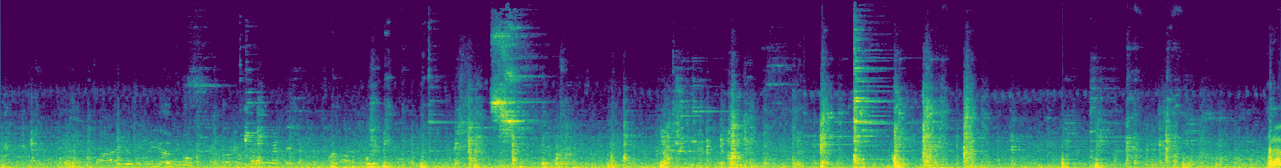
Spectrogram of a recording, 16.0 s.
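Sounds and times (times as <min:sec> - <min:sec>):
wheels clacking on rail joints: 0:00.0 - 0:16.0
wheels rumbling on rail: 0:00.0 - 0:16.0.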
